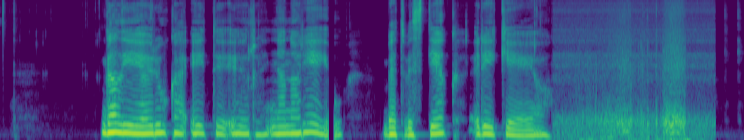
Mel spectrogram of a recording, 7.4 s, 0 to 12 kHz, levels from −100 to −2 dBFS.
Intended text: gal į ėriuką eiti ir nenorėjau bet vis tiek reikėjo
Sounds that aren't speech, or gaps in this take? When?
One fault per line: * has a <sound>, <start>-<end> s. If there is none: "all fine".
* has a dropout, 3.3-3.3 s
* has a squeak, 5.6-7.1 s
